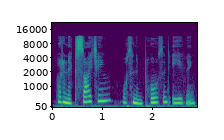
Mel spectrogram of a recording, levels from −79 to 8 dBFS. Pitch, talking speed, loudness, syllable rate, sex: 225 Hz, 145 wpm, -17 LUFS, 5.1 syllables/s, female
